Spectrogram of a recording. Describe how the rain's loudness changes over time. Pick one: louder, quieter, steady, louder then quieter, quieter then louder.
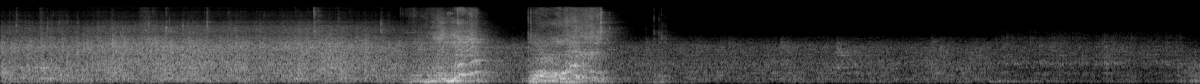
quieter.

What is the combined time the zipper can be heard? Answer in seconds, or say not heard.
3 s.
